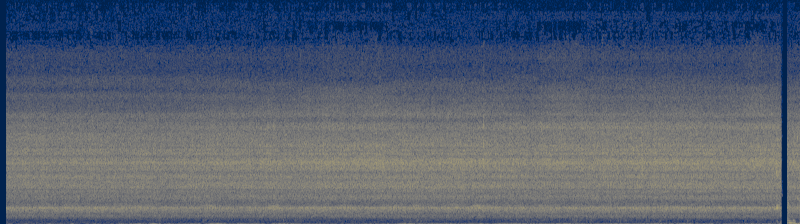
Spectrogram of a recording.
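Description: Steady rush of flowing stream water, an even hiss without distinct splashes.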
